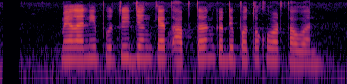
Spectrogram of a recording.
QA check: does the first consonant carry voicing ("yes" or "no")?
yes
